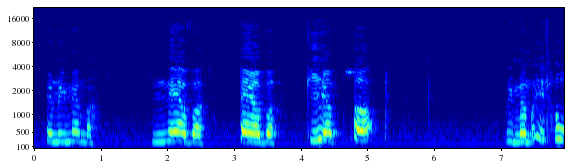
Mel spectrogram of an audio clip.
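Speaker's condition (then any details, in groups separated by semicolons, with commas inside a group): Cerebral palsy; from birth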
